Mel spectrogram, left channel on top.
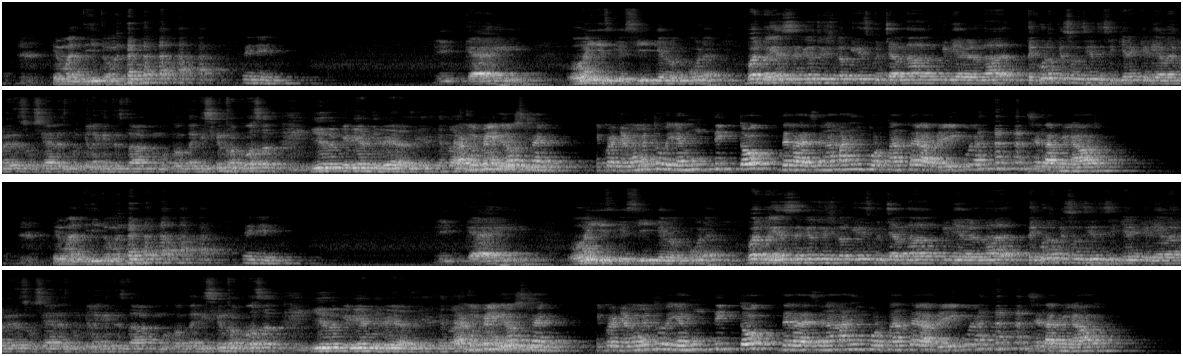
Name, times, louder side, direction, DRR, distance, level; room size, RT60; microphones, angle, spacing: voice 1, 0.2-2.1 4.3-5.3 5.6-17.3 21.5-22.1, equal, 65° left, -3 dB, 1.2 m, -24 dB
voice 2, 2.4-2.7 16.3-17.2 17.7-21.6 22.1-22.7, left 1 dB, 20° left, -5 dB, 0.6 m, -22 dB
4.3 x 2.8 x 2.8 m, 0.83 s
head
